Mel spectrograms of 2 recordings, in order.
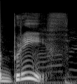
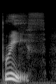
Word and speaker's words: brief: The IE sounded just like the EE in English, making it sound exactly like the English word brief.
